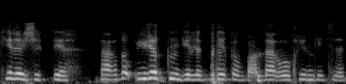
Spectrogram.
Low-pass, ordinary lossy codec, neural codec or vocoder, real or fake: 7.2 kHz; Opus, 24 kbps; codec, 44.1 kHz, 2.6 kbps, SNAC; fake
